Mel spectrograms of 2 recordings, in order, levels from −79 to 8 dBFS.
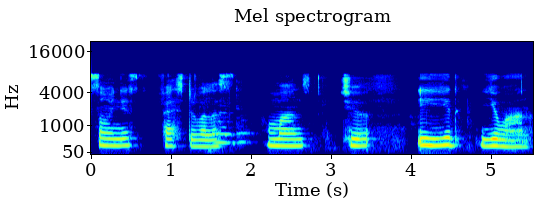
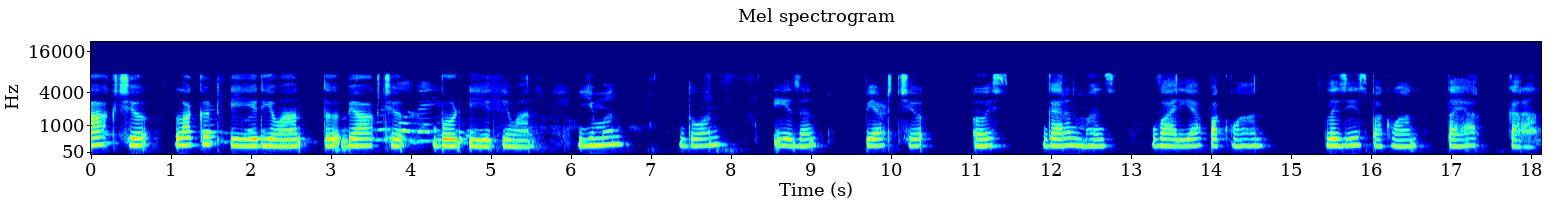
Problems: none marked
